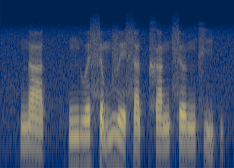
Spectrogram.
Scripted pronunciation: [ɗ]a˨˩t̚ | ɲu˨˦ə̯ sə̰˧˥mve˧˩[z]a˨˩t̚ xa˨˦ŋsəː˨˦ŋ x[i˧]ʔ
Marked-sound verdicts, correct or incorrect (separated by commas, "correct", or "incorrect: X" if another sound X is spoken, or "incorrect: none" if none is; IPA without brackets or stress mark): incorrect: n, incorrect: s, incorrect: ḭ˧˨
